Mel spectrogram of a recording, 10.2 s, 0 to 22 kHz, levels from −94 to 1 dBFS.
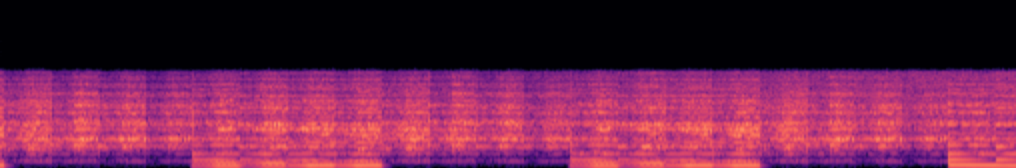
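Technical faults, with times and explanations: No technical faults can be heard anywhere in the audio. There is nothing here that needs a time or an explanation.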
